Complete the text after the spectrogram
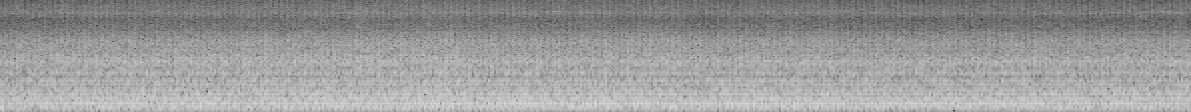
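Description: A diesel engine runs loudly and steadily nearby.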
